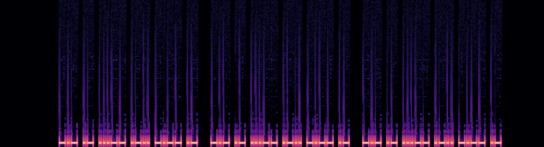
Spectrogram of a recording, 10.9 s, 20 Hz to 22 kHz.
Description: Morse code, heard as a keyed tone, about 30 wpm, 700 Hz. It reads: KA3LYA KA3LYA KA3LYA
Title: USA Call Signs Repeated 3x 30wpm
